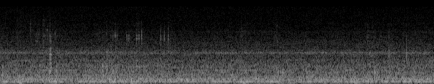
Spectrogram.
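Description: A silicone spatula stirring thick cake batter in a plastic blender jar, with a few faint scrapes and taps against the jar, over a steady low hum.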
